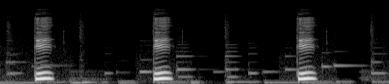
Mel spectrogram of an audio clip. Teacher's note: 혀끝을 살짝 들어 윈니 뒤에 붙이고 준비해요. 혀를 구부러진 모양으로 만들었다가 바람이 살짝 튀어나오도록 혀끝을 탁 하고 떨어뜨리면서 소리 내어요.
